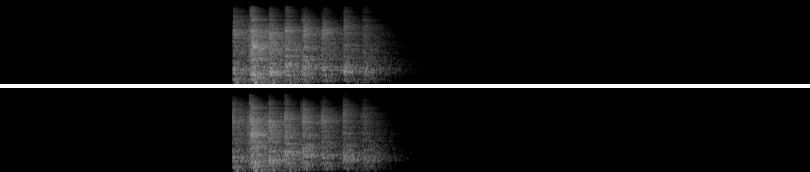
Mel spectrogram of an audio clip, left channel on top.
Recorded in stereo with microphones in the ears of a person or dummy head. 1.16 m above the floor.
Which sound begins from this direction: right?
A bird, at 2.3 s.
